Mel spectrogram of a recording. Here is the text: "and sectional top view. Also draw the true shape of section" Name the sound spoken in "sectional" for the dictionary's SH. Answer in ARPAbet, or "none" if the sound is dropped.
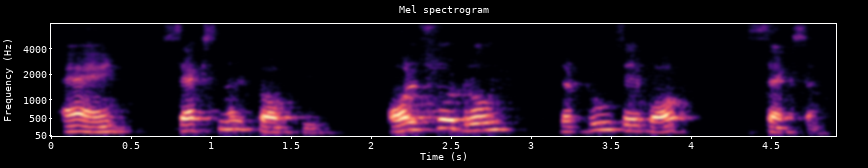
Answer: S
